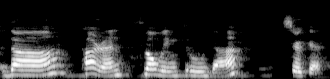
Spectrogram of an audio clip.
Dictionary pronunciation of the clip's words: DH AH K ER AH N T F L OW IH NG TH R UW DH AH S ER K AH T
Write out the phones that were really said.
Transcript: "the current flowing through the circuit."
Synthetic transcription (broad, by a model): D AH K ER AH N T F L OW IH NG T R UW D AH S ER K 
